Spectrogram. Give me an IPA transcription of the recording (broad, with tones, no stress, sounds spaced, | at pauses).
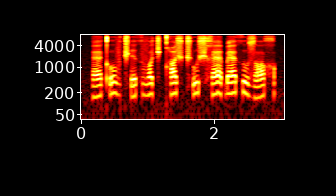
æ˨˦ kʼ o˧˥˧ v t͡ʃʼ e˨˦ θ v ɒ˧˥˧ t͡ʃ qʰ o˧˥˧ ʃ t͡ʃʼ u˧˥˧ ʃ x æ˧˥˧ ɓ æ˦˥ θ u˦˨ z ɒ˨˦ x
